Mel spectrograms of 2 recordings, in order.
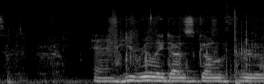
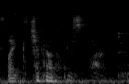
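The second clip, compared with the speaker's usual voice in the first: hushed whisper over the page; 14 dB quieter than usual. Real, not acted. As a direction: breathe it like a secret. Showing the book's art.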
